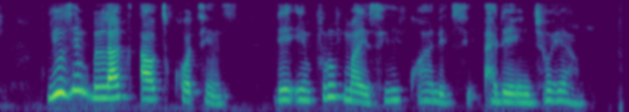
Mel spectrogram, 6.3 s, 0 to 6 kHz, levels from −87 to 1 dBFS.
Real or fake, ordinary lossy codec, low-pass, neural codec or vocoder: fake; none; 5.4 kHz; codec, 16 kHz, 2 kbps, FunCodec, trained on LibriTTS, 25 frames a second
